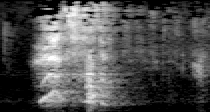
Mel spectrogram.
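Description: A short, breathy, gasp-like vocal sound that swells twice within about half a second.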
